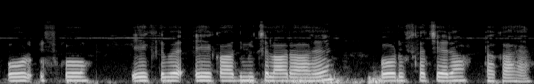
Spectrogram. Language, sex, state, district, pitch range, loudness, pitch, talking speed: Hindi, male, Uttar Pradesh, Saharanpur, 165-175 Hz, -15 LUFS, 175 Hz, 155 wpm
